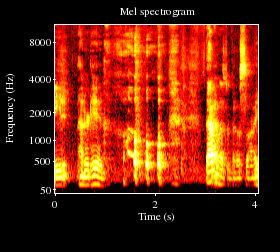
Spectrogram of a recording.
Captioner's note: laughs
